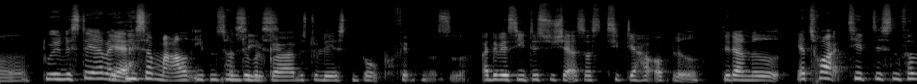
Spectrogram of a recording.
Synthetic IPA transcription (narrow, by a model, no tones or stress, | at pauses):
ɔð̩ˠd̥ue̝nʋesd̥e̝̰ːɐɛɡ̥isɒmɑ̈ːð̞̩ˠid̥n̩sɒmd̥uʋe̝lɡ̥ɶːɐʋe̝sd̥uleːsd̥e̝nb̥ɔ̰̽ʊpʰɒ̥̽fem̰hunɐð̩ˠsiːð̞ˠɐʔɒ̽d̥e̝ʋe̝jasiːd̥e̝synsjɑ̈ɪælsɒ̽st͡sʰid̥jɑ̈ɪɦɑ̈ʔɒ̽b̥lḛːʊð̞̩ˠd̥e̝d̥eɐ̰með̞ˠjɑ̈ɪt͡sʰʁo̝ɐ̰t͡sʰid̥̚ːesɒnfɒ̽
